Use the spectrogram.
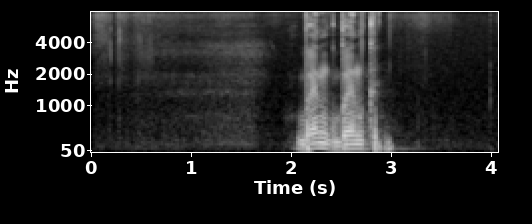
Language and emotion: Russian, neutral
